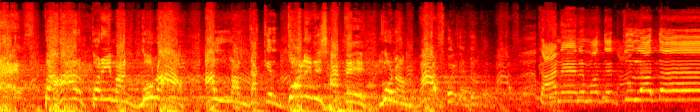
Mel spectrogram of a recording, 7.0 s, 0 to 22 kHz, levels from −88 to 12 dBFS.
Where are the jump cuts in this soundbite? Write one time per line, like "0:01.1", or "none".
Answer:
0:05.4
